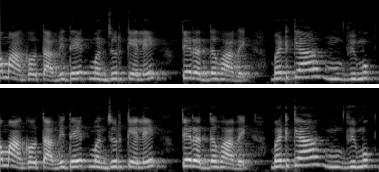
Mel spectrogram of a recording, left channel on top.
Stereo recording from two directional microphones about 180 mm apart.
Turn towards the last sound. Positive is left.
turn(degrees=-20)  # may be behind; listen again after turning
